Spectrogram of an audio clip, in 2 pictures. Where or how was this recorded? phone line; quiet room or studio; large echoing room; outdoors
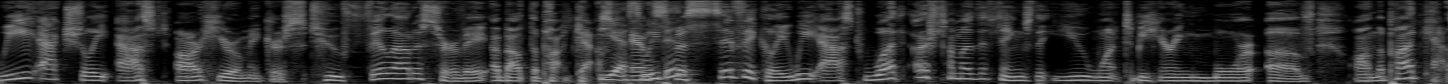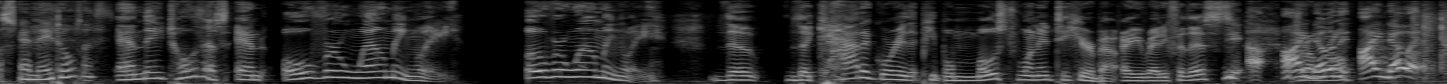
quiet room or studio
